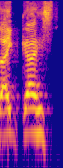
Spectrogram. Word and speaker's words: zeitgeist: how to pronounce zeitgeist there's only one way to pronounce zeitgeist and it's zeitgeist so zeitgeist kick kissed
